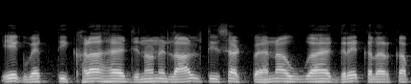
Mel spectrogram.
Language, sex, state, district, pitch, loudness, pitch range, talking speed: Hindi, male, Jharkhand, Jamtara, 130 Hz, -17 LUFS, 125-135 Hz, 205 wpm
